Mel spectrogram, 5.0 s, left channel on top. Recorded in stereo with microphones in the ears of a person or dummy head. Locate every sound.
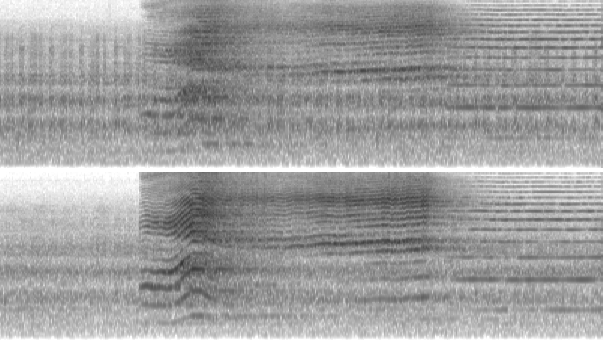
0.0 s an insect: 45° left (ahead or behind), 0.8 m
1.2 s a baby crying: 70° right (ahead or behind), 0.9 m
3.7 s a trumpet: 85° left, 2.5 m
